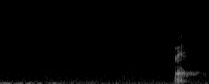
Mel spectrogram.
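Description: Faint, sparse clicks from computer input as a desktop program is being quit, over quiet room tone; a man says "Quit" near the end.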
